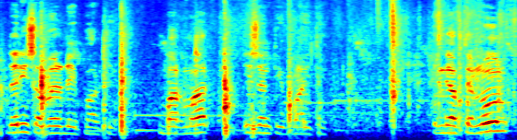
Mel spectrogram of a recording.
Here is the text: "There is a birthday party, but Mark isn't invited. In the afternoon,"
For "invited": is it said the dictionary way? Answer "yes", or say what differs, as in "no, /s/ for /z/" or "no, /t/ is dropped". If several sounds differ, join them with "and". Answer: no, /n/ is dropped and /d/ is dropped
